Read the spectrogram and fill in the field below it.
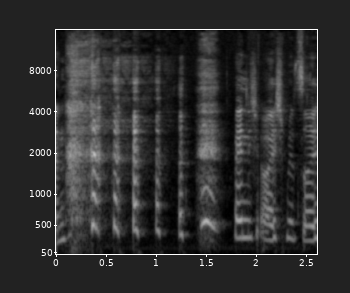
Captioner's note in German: gelächter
